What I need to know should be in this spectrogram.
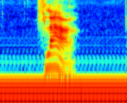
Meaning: a sweet custard-based or cornflour-based dessert
- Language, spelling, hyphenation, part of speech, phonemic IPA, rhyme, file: Dutch, vla, vla, noun, /vlaː/, -aː, NL-vla.ogg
